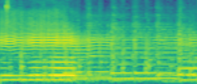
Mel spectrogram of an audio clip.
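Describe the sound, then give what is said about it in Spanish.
A housefly buzzes steadily in a studio for the whole stretch, its droning hum wavering slightly in pitch as it moves, with no voices present. “no nota la gente que hay una mosca. Muy pesada.”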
